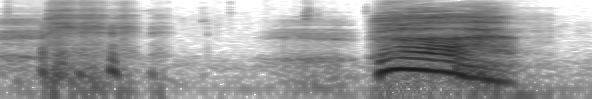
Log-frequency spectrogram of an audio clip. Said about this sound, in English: I was trying to trigger you to yawn while you were trying to say that sentence.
